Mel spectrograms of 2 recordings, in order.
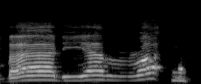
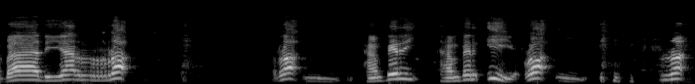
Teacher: terakhirnya ya kasroh, tetapi kasrohnya itu hampir mirip suara i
